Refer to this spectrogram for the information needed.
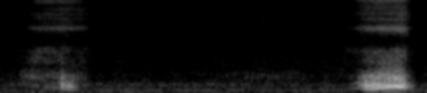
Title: My Pomeranian snores loudly.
